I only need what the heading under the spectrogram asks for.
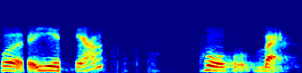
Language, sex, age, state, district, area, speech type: Marathi, male, 18-30, Maharashtra, Nagpur, urban, conversation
